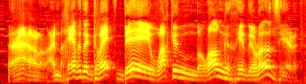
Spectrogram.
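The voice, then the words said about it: Lazy put-on Scottish accent. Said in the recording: “lazy Scottish hikers ... I'm going to make this accent pretty lazy as well.”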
